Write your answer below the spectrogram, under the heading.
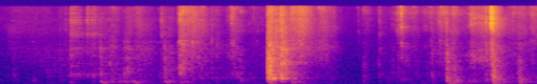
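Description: Cardboard and tissue paper rustling as a small cardboard box is pulled out of a shipping box and handled, with a loud cardboard thump about two and a half seconds in and a couple of sharp knocks near the end.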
